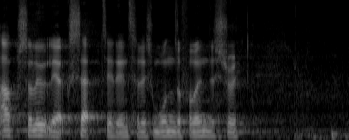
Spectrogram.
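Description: A young man speaks calmly into a microphone.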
